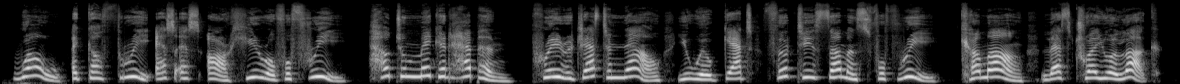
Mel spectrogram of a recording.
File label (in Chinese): 英语游戏广告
